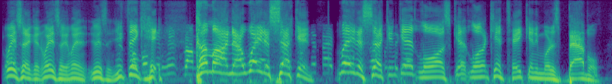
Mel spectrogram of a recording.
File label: babble; WFAN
